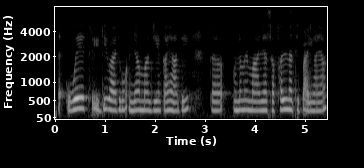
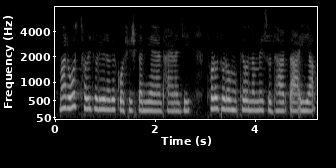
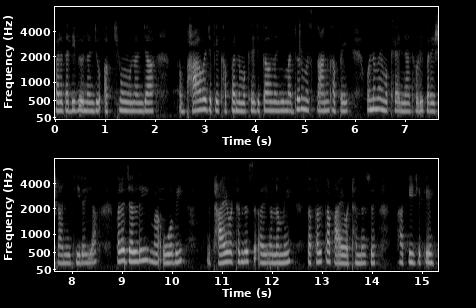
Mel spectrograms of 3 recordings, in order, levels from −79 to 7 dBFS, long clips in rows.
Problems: none marked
